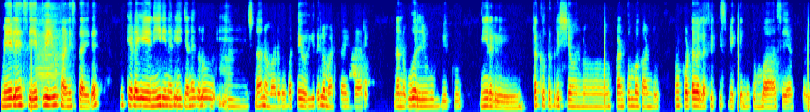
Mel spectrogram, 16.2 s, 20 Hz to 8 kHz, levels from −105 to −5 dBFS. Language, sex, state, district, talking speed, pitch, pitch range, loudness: Kannada, female, Karnataka, Dakshina Kannada, 105 wpm, 185 Hz, 175-200 Hz, -25 LUFS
